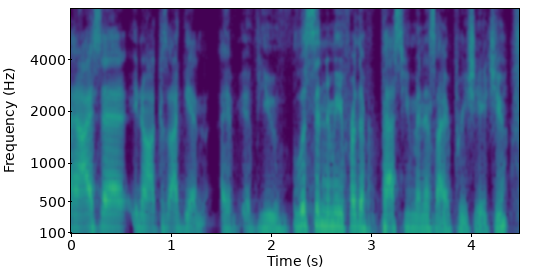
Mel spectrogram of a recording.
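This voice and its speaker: A fairly high-pitched male voice at a fairly quick pace, with ordinary pitch variation. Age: 30s. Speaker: podcast host and inspirational speaker. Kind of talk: personal testimony. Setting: studio. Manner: fast.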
